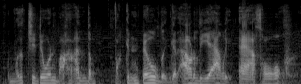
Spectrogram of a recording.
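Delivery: loud, rough, gritty creature voice. Speaker voices an imagined mustached character, gritty voice. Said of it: "it sounds like it would have a gritty voice".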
